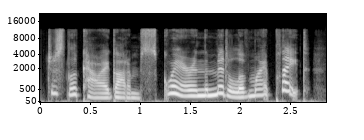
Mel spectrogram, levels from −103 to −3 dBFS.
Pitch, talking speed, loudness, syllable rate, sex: 235 Hz, 270 wpm, -18 LUFS, 6.2 syllables/s, female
